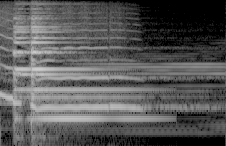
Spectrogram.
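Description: Subscribe-button animation sound effect: quick clicks, then a bell chime that rings and fades away over about a second and a half.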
